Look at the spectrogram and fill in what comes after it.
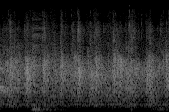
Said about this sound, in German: Ja, könnt auch jetzt schon klatschen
